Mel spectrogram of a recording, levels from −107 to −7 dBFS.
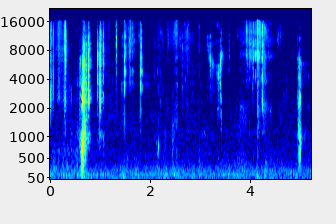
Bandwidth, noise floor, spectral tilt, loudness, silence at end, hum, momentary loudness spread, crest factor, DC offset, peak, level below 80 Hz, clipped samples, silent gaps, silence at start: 16.5 kHz; -76 dBFS; 0.5 dB/octave; -50 LUFS; 0.2 s; none; 24 LU; 32 dB; under 0.1%; -22 dBFS; -84 dBFS; under 0.1%; none; 0 s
